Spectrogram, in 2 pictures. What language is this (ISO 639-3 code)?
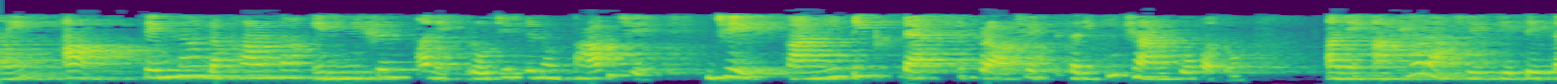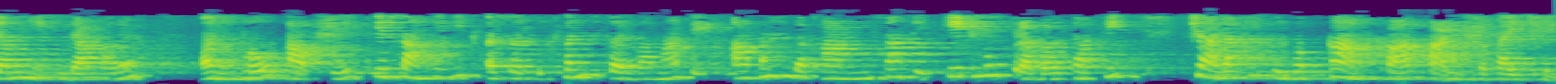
guj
